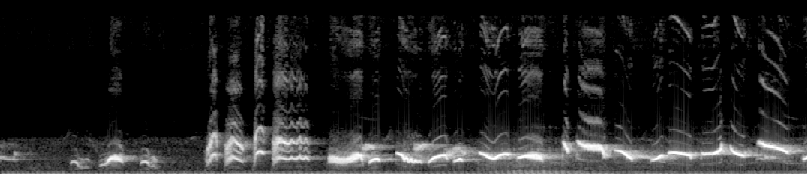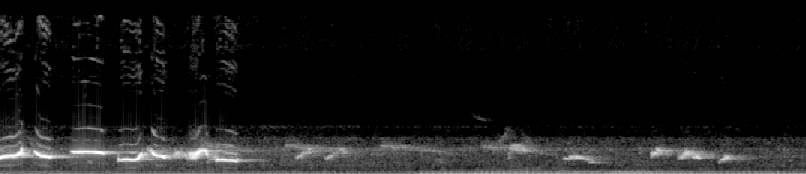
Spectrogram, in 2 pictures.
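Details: Chinese hwamei used as a lure bird, singing a clear, far-carrying song to excite wild birds: a rapid run of varied, ringing whistled notes, swooping up and down, bursting after an opening chirp, then trailing off into softer phrases over a low steady hum.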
